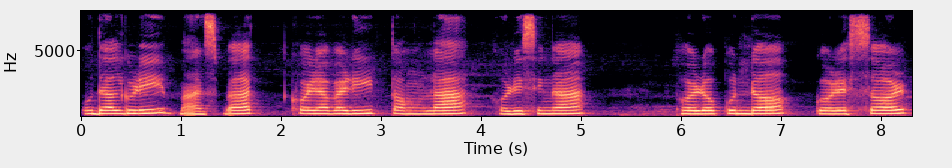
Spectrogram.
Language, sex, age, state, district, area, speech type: Assamese, female, 18-30, Assam, Udalguri, rural, spontaneous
